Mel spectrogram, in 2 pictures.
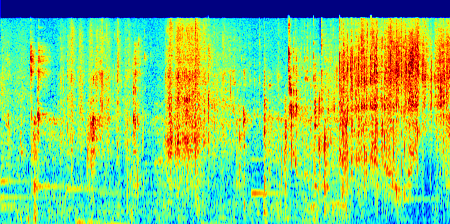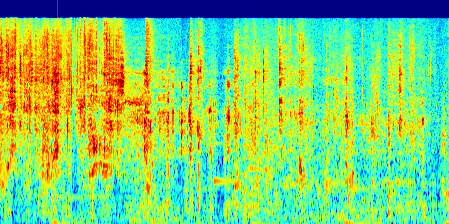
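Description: Close-miked eating: a sheet of crisp seasoned laver (gim) crackling as it is bitten and chewed, with wet mouth sounds and a few chopstick clicks.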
